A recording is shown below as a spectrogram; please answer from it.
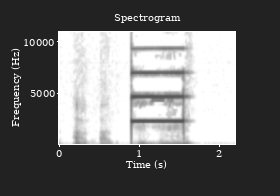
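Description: A single loud electronic beep about a second in: one steady high tone, lasting about two-thirds of a second, that cuts off sharply.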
